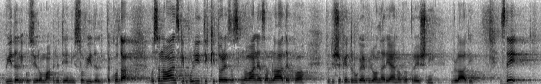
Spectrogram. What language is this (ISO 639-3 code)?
slv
